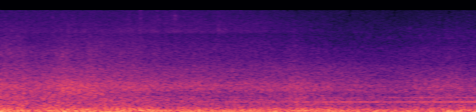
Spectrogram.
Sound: strong winds continue blowing

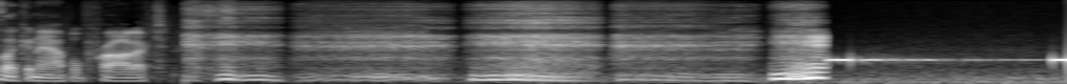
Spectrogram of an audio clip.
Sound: breathing heavily; beeping

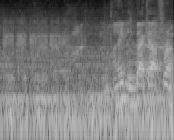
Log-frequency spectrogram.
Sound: static drowns out dialogue

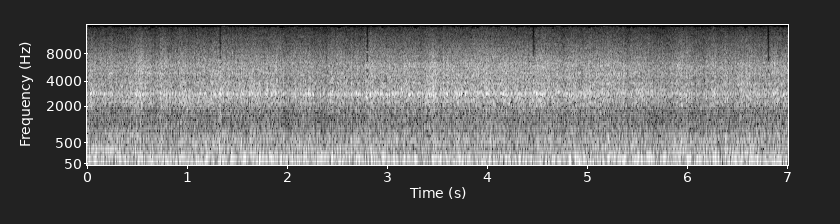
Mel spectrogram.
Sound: wind noise

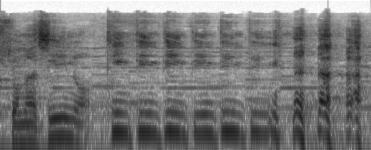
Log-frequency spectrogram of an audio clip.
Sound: laughs

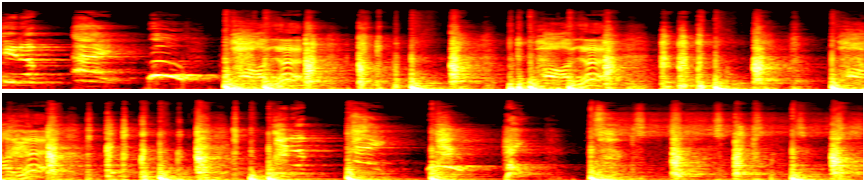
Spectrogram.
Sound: beatboxing

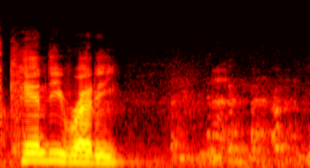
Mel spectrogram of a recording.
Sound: audience laughing

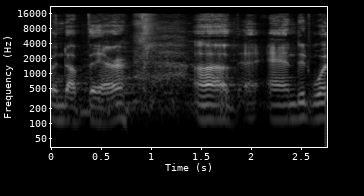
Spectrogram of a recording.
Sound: laughing

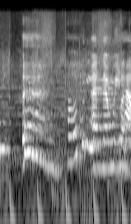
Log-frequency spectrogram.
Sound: laughs

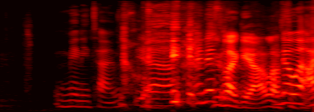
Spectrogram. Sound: laughs

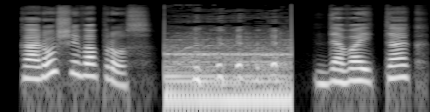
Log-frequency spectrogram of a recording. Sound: creepy laugh

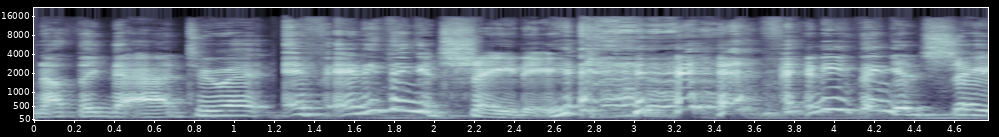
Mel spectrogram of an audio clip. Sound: laughs

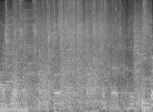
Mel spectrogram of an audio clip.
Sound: cereal bag crunches

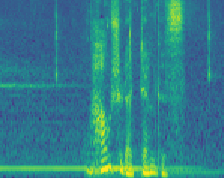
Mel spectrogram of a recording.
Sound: snaps finger

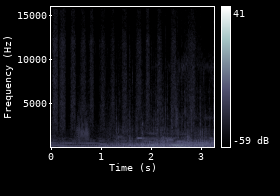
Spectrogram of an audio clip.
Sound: satisfied purr

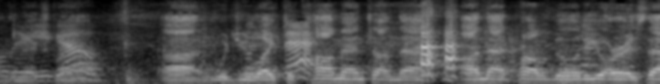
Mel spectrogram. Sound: laughter

